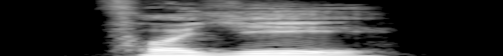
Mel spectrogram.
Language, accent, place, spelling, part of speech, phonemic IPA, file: German, Germany, Berlin, Foyer, noun, /fo̯aˈjeː/, De-Foyer.ogg
- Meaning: foyer, lobby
